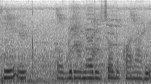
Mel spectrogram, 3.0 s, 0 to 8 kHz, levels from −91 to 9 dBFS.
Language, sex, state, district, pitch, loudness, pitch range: Marathi, female, Maharashtra, Mumbai Suburban, 220 Hz, -16 LUFS, 210-225 Hz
